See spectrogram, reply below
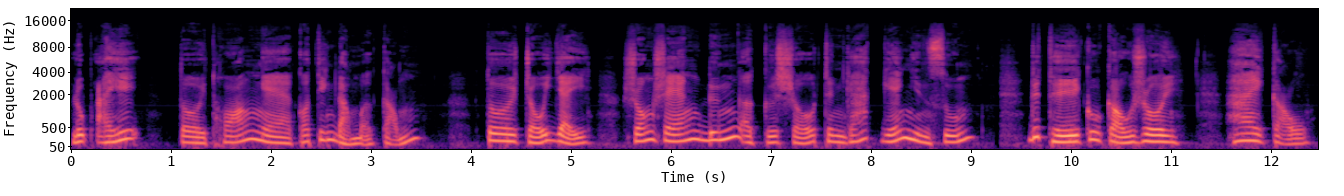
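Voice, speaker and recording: A man voices an eccentric gentleman in a storybook reading. He tells his tale slowly and deliberately, with a self-mocking tone. The sound is close and dry. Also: on the high side, lively intonation, no echo. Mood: wry.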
